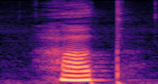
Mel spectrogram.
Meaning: snake
- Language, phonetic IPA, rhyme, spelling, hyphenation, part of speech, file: Czech, [ˈɦat], -at, had, had, noun, Cs-had.ogg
